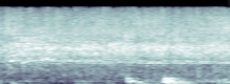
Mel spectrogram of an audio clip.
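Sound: applause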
